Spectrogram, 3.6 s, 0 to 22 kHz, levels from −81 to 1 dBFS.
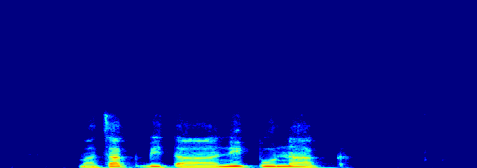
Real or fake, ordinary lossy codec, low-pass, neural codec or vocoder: fake; Opus, 24 kbps; 7.2 kHz; codec, 16 kHz in and 24 kHz out, 1 kbps, XY-Tokenizer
